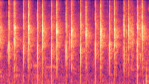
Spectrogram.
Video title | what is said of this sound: Introducing NEW Simon Hurley Create Solar Sprays from Ranger Ink! | you can hear that there's a little ball inside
